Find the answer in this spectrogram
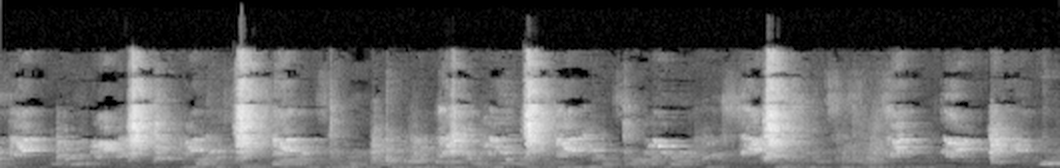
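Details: Indoor pet budgies chattering in quick scratchy warbles, with bright clicking chirps and squeaks scattered through and a faint low background hum.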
